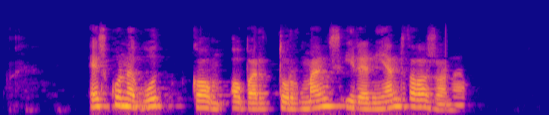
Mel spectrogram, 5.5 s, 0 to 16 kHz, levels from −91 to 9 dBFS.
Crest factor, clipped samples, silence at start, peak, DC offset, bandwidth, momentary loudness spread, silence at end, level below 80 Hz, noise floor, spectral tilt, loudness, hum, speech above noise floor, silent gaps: 16 dB; under 0.1%; 0.9 s; -2 dBFS; under 0.1%; 7.2 kHz; 8 LU; 0.85 s; -60 dBFS; -89 dBFS; -7.5 dB/octave; -17 LUFS; none; 73 dB; none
